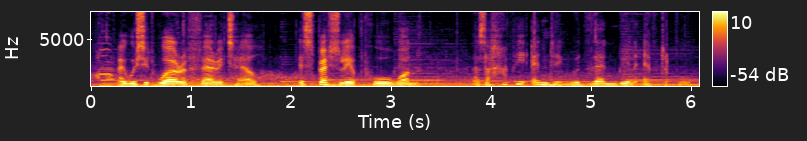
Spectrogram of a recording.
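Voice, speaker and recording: An actress playing a self-assured, commanding sorceress in a video game, speaking briskly and formally. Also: female voice, deep voice, close to an everyday voice. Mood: composed, businesslike. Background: game music.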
